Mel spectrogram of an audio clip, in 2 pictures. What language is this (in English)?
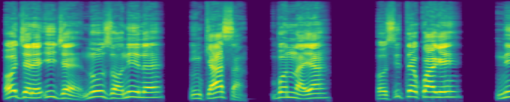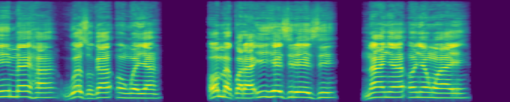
Igbo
